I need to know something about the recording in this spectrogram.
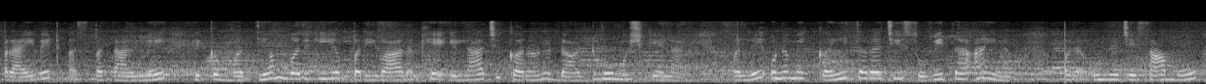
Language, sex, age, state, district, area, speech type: Sindhi, female, 18-30, Gujarat, Junagadh, rural, spontaneous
